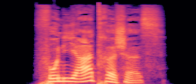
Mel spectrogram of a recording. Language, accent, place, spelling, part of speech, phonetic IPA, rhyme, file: German, Germany, Berlin, phoniatrisches, adjective, [foˈni̯aːtʁɪʃəs], -aːtʁɪʃəs, De-phoniatrisches.ogg
- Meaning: strong/mixed nominative/accusative neuter singular of phoniatrisch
